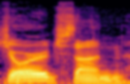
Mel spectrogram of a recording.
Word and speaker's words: Georgeson: name george son just george son george sons boots george son that's just like it's spelled then george son yeah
